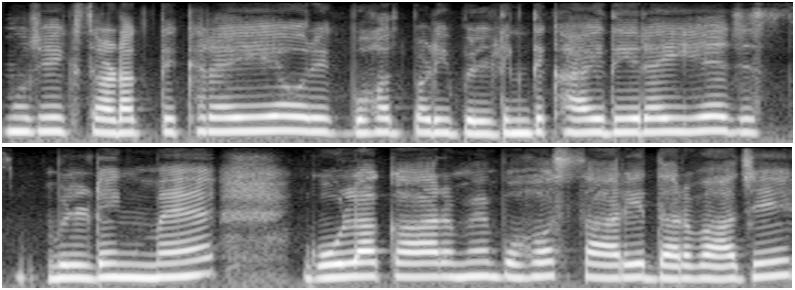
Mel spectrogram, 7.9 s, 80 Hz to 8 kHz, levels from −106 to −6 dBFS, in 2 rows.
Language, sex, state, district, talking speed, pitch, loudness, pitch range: Hindi, female, Chhattisgarh, Raigarh, 175 wpm, 245 Hz, -14 LUFS, 235-255 Hz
